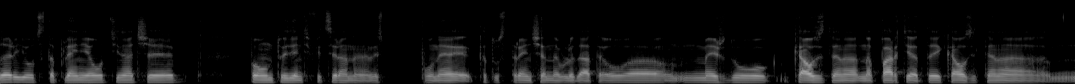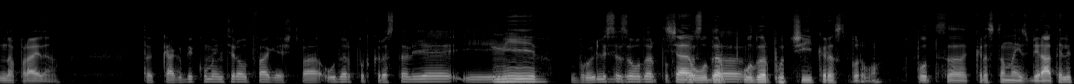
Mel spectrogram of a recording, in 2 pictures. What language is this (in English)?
Bulgarian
